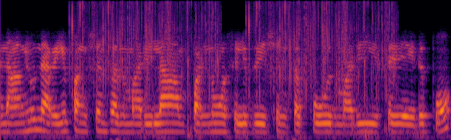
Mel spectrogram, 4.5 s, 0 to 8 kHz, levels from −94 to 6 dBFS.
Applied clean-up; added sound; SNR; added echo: none; Crackle; 15 dB; reverberation time 0.4 s.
